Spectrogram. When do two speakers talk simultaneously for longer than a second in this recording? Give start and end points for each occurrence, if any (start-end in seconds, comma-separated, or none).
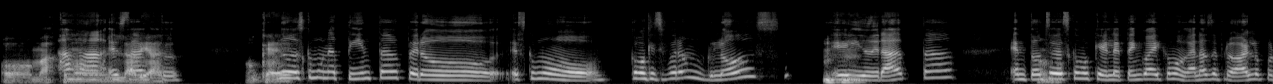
0.6-1.8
